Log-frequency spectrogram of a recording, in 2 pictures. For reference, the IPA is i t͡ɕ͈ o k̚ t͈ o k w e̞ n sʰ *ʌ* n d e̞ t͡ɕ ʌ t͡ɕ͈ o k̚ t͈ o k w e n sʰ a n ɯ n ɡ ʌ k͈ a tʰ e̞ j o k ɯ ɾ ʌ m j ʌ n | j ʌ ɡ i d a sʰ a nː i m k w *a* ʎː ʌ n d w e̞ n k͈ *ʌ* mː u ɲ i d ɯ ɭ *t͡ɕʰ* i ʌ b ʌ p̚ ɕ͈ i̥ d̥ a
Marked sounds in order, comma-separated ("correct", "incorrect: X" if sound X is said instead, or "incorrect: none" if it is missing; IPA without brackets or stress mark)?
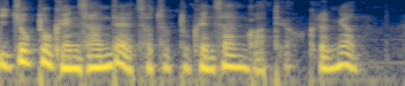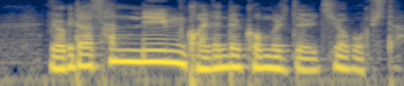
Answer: incorrect: a, correct, correct, incorrect: t͡ɕ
